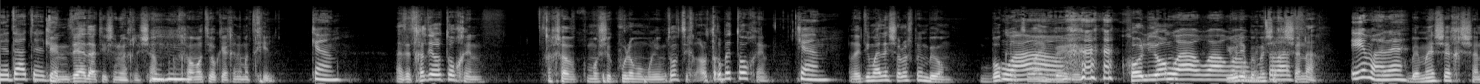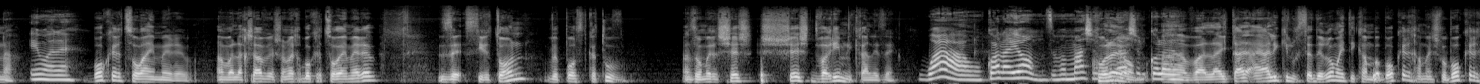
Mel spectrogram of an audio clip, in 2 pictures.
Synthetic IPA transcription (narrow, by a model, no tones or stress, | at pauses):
jad̪at̪kenzejad̪at̪iʃanujaχleʃa̰maχʃavamaʁt̪io̞keeanimat̪χil | ken | azet̪χalt̪ilo̞t̪o̞χe̞n | aχʃavkmo̞ʃekulamo̞mʁimt̪o̞vtt͡saʁiχla̰ːlot̪aʁbe̞t̪o̞χḛnkenazait̪̬imaleʃalo̞ʃpaimbejo̞m | bo̞keaoajeʁekʰo̞ljo̞mwawwawjulibemeʃeχʃana | imalebe̞meʃe̞χʃana̰imalebo̞keʁt͡soʁajimeʁḛv | avalaχʃavʃomeebo̞keʁt͡soʁajmeʁev | ze̞siʁt̪o̞nve̞po̞st̪̚katuv | ʔa̰zuome̞ʃeʃʃeʃdvaʁimnikʁaleze̞ | wawkolajomzemamaʃkolajomelkolajavalajit̪aajalikiːlused̪eʁjo̞mait̪ikambabo̞ke̞ʁχameʃbabo̞ke̞ʁ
